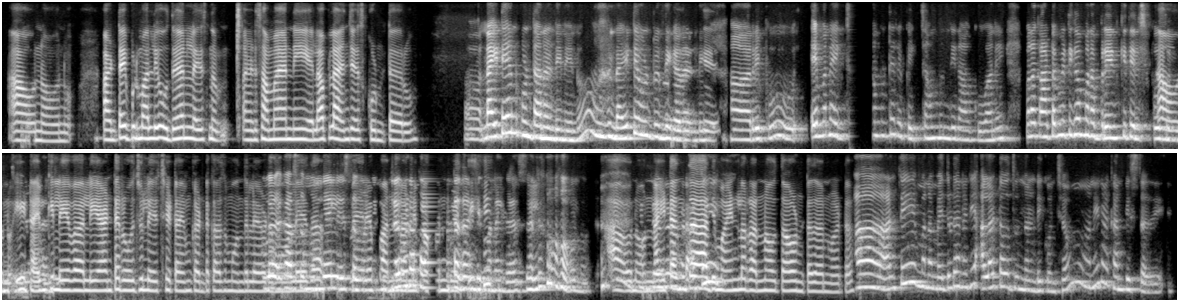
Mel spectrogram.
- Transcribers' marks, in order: other background noise; lip smack; in English: "ప్లాన్"; chuckle; distorted speech; in English: "ఎక్సామ్"; in English: "ఎక్సామ్"; in English: "ఆటోమేటిక్‌గా"; in English: "బ్రెయిన్‌కి"; chuckle; in English: "మైండ్‌లో రన్"; in English: "అలర్ట్"
- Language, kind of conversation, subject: Telugu, podcast, రోజు ఉదయం మీరు మీ రోజును ఎలా ప్రారంభిస్తారు?
- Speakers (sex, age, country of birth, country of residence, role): female, 20-24, India, India, guest; female, 30-34, India, India, host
